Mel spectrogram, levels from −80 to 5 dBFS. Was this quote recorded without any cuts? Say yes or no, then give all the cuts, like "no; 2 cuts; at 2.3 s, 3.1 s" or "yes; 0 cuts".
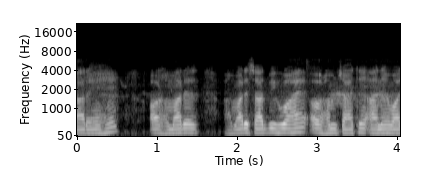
yes; 0 cuts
